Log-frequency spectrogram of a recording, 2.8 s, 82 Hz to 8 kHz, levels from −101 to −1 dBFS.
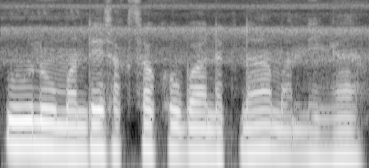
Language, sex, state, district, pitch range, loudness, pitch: Garo, male, Meghalaya, South Garo Hills, 115-135 Hz, -13 LUFS, 130 Hz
